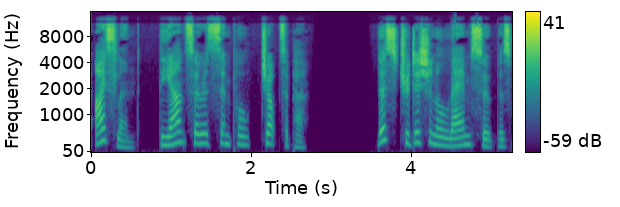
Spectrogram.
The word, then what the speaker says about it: Kjötsúpa: Chopsa. This traditional lamb soup is more than just a meal. It's a bowl full of history, warmth, and sustenance. It's the ultimate Icelandic comfort food. Jotsa, pronounced kyotu pa, is a hearty, simple soup, perfect for combating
